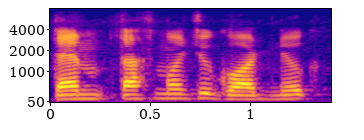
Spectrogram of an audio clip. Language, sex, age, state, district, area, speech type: Kashmiri, male, 18-30, Jammu and Kashmir, Kulgam, urban, spontaneous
